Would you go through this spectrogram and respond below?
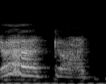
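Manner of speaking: shrill, loud, high-pitched screaming cry. Imagining a girl who fell in the game: imitating someone screaming. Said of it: "screaming at her house right now".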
